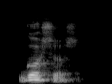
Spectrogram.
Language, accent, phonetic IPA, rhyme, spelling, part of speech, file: Catalan, Valencia, [ˈɡo.sos], -osos, gossos, noun, LL-Q7026 (cat)-gossos.wav
- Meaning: masculine plural of gos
